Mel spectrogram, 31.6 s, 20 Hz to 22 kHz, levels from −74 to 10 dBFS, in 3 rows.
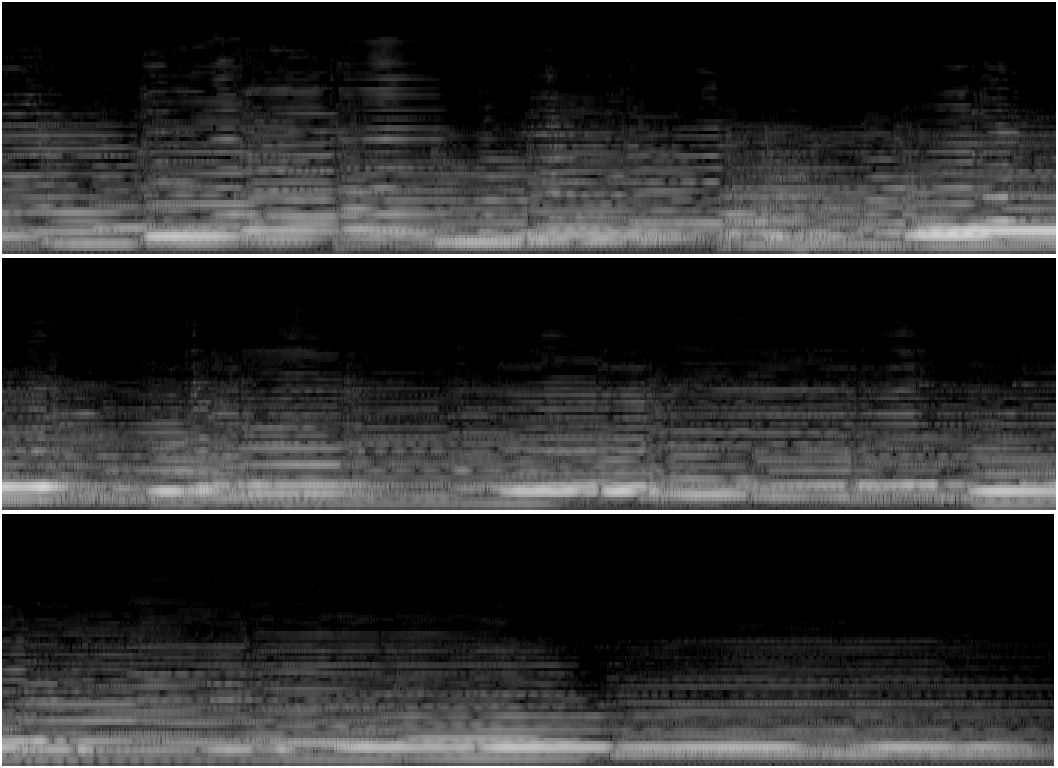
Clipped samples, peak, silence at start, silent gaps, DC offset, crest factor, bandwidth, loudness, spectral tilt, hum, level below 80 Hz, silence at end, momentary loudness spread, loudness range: under 0.1%; -2 dBFS; 0 s; none; 0.2%; 18 dB; 7.6 kHz; -20 LUFS; -8.5 dB/octave; none; -66 dBFS; 0 s; 16 LU; 11 LU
